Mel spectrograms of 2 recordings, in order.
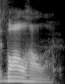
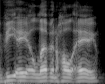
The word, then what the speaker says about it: VA-11 Hall-A: this game because i've it's valhalla we're back with valhalla i've been saying va 11 hall a yeah no i tried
